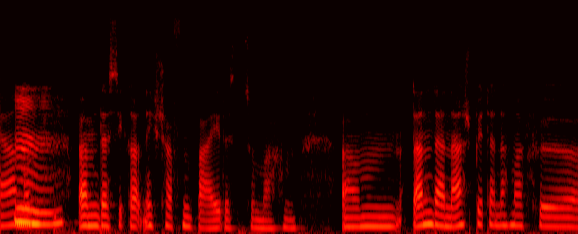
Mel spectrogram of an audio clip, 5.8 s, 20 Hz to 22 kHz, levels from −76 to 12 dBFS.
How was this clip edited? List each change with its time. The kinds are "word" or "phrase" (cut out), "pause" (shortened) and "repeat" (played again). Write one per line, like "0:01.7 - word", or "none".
0:04.1 - word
